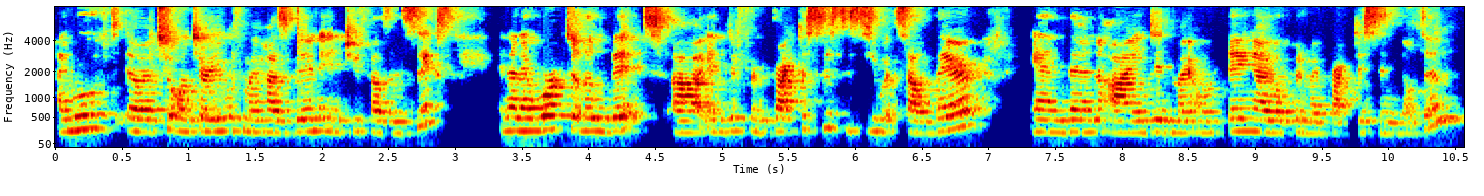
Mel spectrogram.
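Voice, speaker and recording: Amid audible room echo, a woman with a French Canadian accent speaks at a very fast pace and fairly high pitch, her intonation fairly even. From Quebec. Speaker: dentist. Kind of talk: webinar lecture. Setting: online webinar. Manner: hesitant, many fillers.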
